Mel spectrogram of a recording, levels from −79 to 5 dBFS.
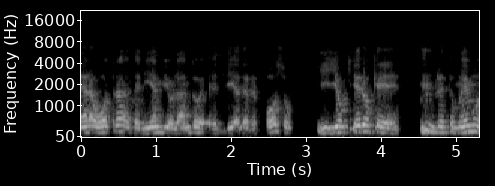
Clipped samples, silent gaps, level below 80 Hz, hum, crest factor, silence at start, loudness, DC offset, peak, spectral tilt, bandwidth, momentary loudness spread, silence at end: under 0.1%; 3.04-3.12 s; -76 dBFS; none; 16 dB; 0 s; -29 LUFS; under 0.1%; -12 dBFS; -8 dB/octave; 7 kHz; 9 LU; 0 s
